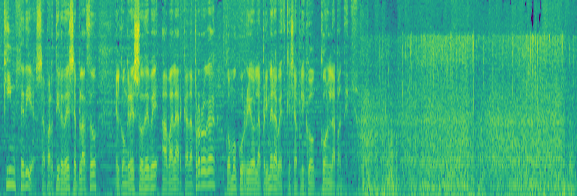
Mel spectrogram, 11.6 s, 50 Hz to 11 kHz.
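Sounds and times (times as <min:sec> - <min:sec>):
speech: 0:00.1 - 0:07.8
lava fountain roaring from erupting volcano on La Palma: 0:07.1 - 0:11.5.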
